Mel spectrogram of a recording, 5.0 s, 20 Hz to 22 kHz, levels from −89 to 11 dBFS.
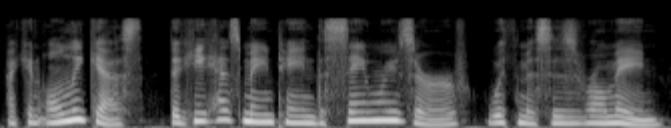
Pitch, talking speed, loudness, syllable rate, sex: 210 Hz, 165 wpm, -15 LUFS, 4.6 syllables/s, female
